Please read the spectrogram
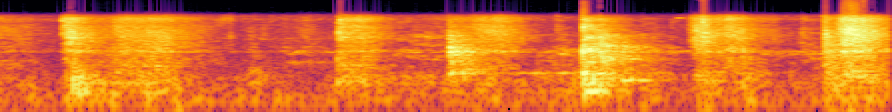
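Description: A heavy bag and its cloth contents being handled: a series of sharp rustles and knocks, about five over four seconds.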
